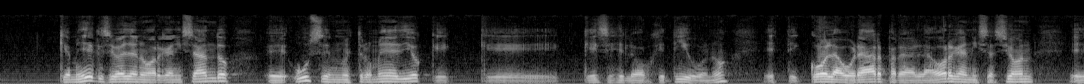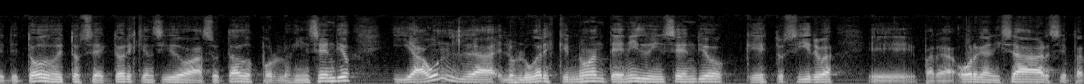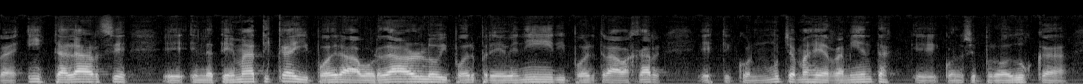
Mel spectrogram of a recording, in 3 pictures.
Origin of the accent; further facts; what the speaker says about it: Argentina; sino que nos interesan simplemente como argentinos o como personas que vivimos en esta parte sur del continente.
